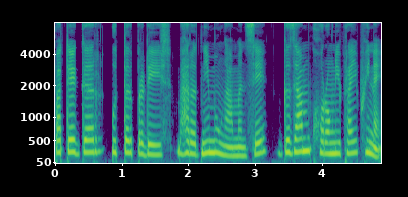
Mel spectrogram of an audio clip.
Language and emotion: Bodo, neutral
